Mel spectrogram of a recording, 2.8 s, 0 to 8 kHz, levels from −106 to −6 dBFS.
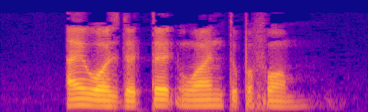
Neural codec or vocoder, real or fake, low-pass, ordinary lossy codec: none; real; 7.2 kHz; MP3, 24 kbps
